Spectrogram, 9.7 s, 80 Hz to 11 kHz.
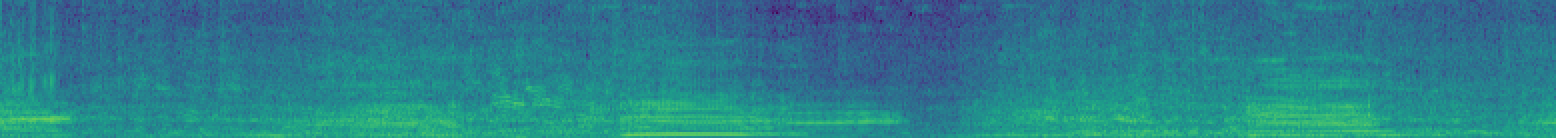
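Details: Sahiwal bull calf at a crowded Madaripur cattle market on 3 April: several mid-pitched, harmonic moos, the loudest a rising-falling call near the middle, over steady crowd chatter and bargaining voices.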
